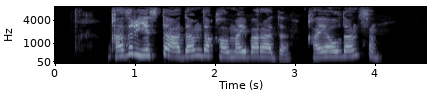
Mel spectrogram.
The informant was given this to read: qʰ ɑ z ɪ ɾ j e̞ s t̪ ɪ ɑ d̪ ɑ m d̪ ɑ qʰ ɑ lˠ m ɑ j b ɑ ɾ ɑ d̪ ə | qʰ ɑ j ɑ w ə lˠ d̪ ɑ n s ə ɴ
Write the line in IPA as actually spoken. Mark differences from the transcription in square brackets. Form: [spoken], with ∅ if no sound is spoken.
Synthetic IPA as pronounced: qʰ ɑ z ɪ ɾ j e̞ s t̪ ɪ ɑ d̪ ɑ m d̪ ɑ qʰ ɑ lˠ m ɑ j b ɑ ɾ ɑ d̪ ə | qʰ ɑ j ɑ w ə lˠ d̪ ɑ n s ə ɴ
